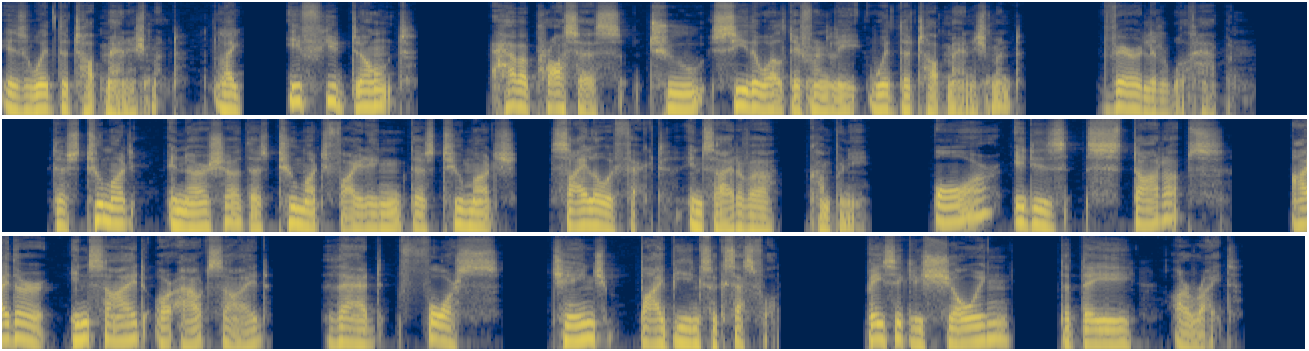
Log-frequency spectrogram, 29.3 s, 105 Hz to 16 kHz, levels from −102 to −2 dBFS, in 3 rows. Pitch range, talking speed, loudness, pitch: 115-150 Hz, 125 wpm, -23 LUFS, 135 Hz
